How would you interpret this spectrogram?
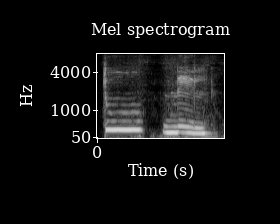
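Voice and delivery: "túnel" with a long TÚ, a short break, then NEL; stressed syllable shown. Shown as a demonstration. Teacher hunting the tonic syllable, "túnel" split and stretched. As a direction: hold TÚ of "túnel" on a level note, drop on nel. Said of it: "Vamos a encontrar su sílaba tónica".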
